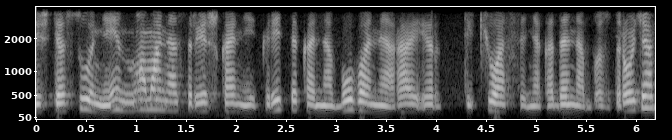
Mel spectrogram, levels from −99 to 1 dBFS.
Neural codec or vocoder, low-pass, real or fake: none; 3.6 kHz; real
